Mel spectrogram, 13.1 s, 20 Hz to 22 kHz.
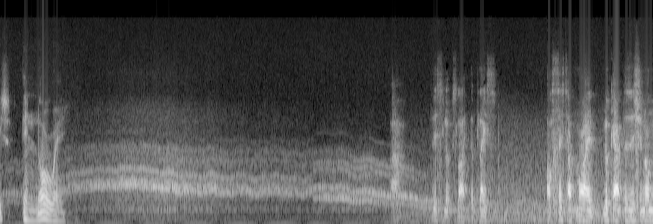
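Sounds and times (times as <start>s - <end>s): howling wind: 0.0s - 13.0s.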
